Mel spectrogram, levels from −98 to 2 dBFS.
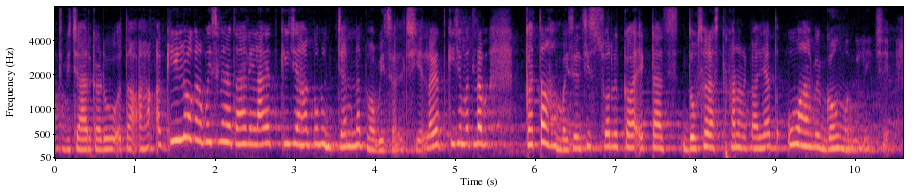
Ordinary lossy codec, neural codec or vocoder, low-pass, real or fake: none; codec, 16 kHz, 8 kbps, FunCodec, trained on Chinese and English, 25 frames a second; none; fake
